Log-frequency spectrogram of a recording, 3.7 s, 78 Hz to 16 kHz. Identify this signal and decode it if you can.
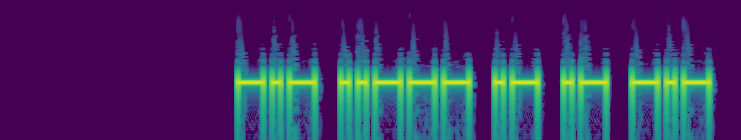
Morse code, heard as a keyed tone, about 28 wpm, 700 Hz. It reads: K2AAK
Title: USA Call Signs - 5 Characters - 2x Character Spacing - 28wpm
